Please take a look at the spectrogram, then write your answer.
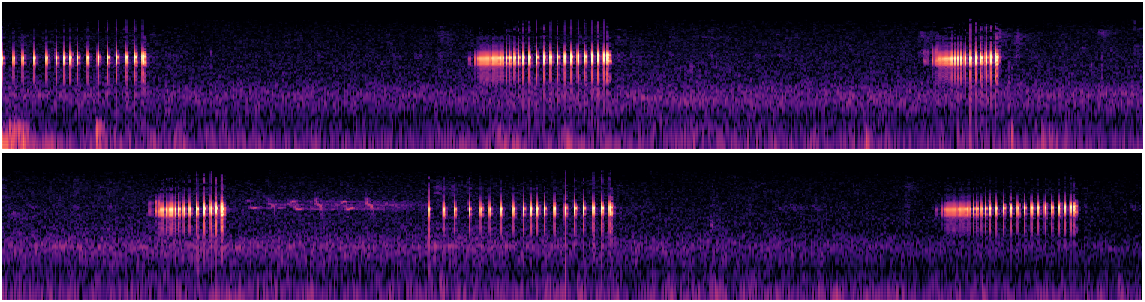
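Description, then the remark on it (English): A smooth frog (Geocrinia levis) calls repeatedly in clear, separate bursts, some as rapid pulsed trills and others as harsher buzzy notes, spaced a few seconds apart against a quiet background. “Now let's hear Geocrinia levis, the smooth frog.”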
